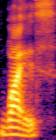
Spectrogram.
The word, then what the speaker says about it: Weiss: And it's not a perfect pronunciation of my name, but if you look at it and you're like, yeah, I can see how that's Weiss. So the more common pronunciation would be Weiss, but really Gaia Weiss is quite appropriate.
